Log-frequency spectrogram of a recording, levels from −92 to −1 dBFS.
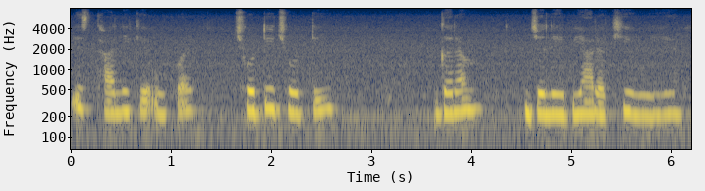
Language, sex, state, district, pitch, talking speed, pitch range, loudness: Hindi, female, Mizoram, Aizawl, 220 Hz, 105 wpm, 195-240 Hz, -17 LUFS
